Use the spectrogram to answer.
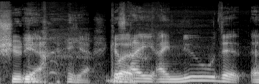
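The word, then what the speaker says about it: Ncuti: to be um uh shooty is the way you pronounce the new uh Black Doctor's name okay uh I'm still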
